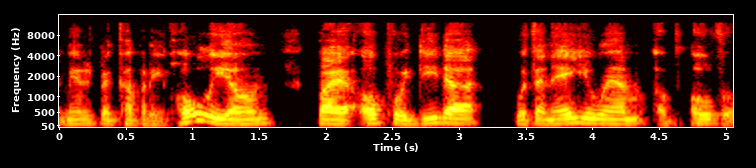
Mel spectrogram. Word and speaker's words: Apoidia: Apoidia, that's right.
